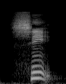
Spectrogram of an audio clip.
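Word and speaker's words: し: 우선 사행에 들어가는 5개의 글자는 사, 시, 스, 세, 소였고 이 중에서 시라고 하는 것은 여러분들께서 너무 시 하는 식으로 강하게 발음하지 마시고 시원하다 할 때 시와 비슷한 발음을 하시면 되겠습니다. 다음은 오늘 익히실 5개의 글자가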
